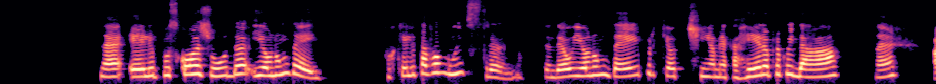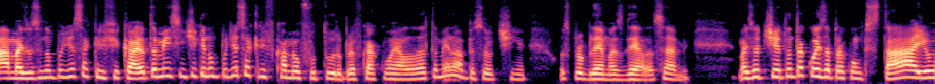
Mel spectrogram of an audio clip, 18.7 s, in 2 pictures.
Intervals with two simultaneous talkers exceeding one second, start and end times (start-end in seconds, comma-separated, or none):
none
